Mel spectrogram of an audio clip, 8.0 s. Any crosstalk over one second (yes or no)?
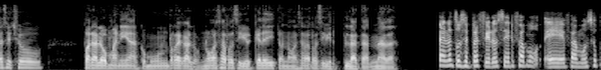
no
